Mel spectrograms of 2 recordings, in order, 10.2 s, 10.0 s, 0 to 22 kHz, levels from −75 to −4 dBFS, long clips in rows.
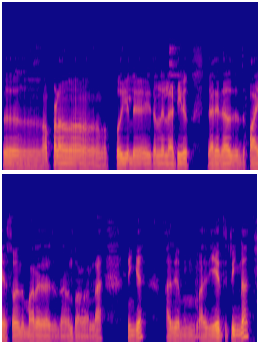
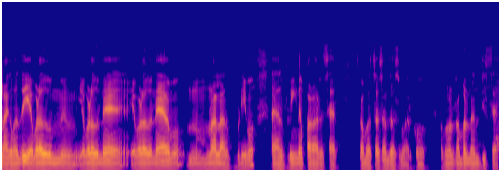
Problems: none marked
